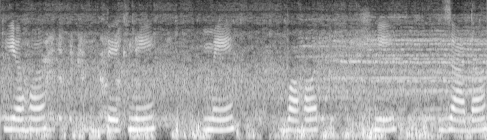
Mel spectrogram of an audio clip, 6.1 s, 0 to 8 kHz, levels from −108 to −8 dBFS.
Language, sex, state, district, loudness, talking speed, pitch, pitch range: Hindi, female, Madhya Pradesh, Dhar, -15 LUFS, 60 wpm, 230 Hz, 225-235 Hz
